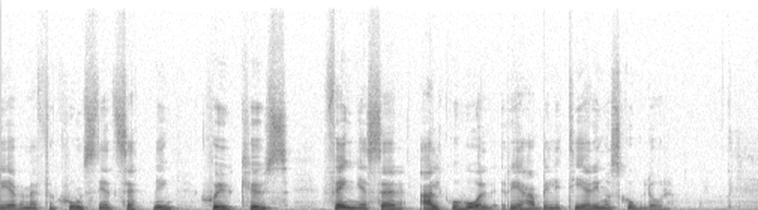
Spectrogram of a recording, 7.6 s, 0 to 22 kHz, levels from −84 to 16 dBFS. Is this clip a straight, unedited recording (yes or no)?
yes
